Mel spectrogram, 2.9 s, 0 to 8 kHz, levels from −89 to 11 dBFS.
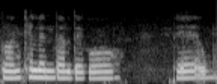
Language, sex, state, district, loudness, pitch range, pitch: Chakma, female, Tripura, Unakoti, -16 LUFS, 150-240 Hz, 230 Hz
